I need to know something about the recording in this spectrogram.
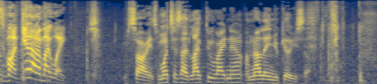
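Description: A man speaks urgently and pleads.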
